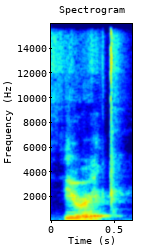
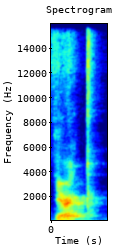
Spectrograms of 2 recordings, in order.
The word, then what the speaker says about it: Theoriq: Sapien and I'm going to, I hope I don't butcher this, but Theric, like theory, but with like an IQ at the end of it. So Theric, I'm going to just say it like that.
